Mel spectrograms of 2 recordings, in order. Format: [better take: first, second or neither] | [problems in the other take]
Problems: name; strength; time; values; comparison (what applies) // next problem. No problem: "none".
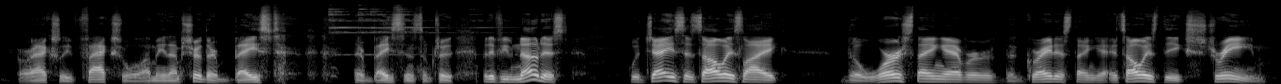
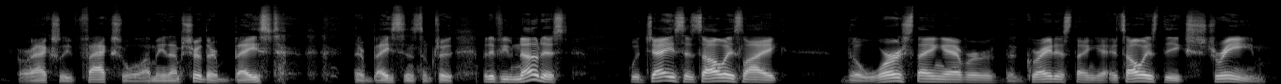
second | doorbell; faint; from 3.5 to 5 s; peak 10 dB below the speech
